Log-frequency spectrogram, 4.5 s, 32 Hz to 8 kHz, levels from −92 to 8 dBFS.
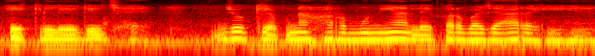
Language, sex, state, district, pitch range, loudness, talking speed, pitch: Hindi, female, Bihar, Patna, 130-160 Hz, -19 LUFS, 145 wpm, 155 Hz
